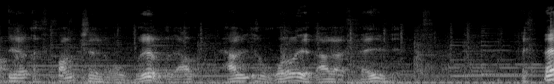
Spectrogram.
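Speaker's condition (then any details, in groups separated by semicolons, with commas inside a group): Facial palsy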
